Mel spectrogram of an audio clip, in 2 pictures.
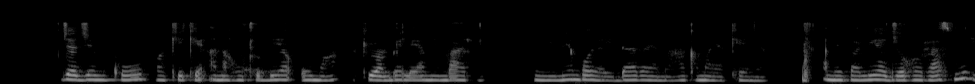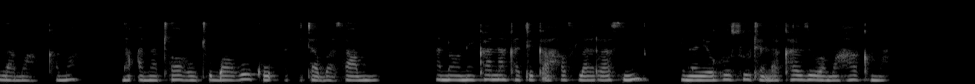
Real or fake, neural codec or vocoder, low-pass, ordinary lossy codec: fake; autoencoder, 48 kHz, 128 numbers a frame, DAC-VAE, trained on Japanese speech; 7.2 kHz; AAC, 32 kbps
